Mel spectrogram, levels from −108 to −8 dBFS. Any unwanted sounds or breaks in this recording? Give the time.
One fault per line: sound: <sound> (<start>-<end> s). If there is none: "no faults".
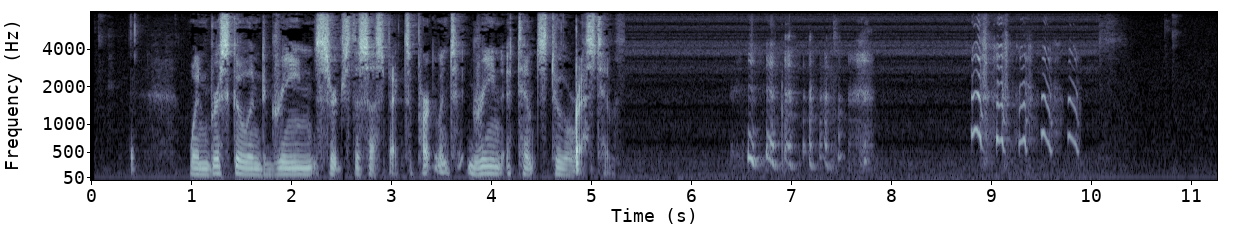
sound: laugh (6.4-7.9 s)
sound: laugh (8.8-9.9 s)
